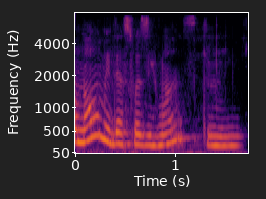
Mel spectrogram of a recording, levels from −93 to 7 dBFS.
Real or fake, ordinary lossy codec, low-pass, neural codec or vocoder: fake; none; 7.2 kHz; codec, 16 kHz, 4.8 kbps, FACodec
